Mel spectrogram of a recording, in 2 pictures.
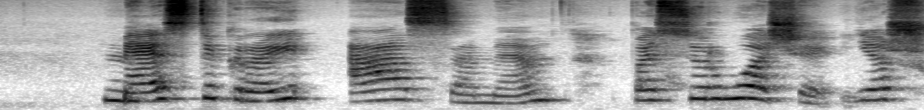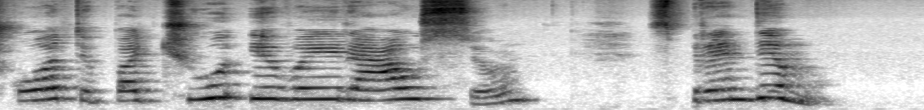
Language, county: Lithuanian, Panevėžys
